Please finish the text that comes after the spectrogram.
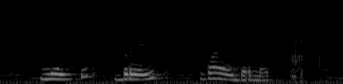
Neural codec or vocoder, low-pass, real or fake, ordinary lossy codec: none; 3.6 kHz; real; MP3, 16 kbps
